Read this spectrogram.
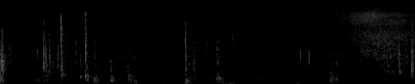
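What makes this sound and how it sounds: Newsprint newspaper pages are turned and crinkled by hand, then smoothed flat with the palms. Quiet, bright rustles and crackles come in short bursts, ending in a steady, hissy sweep of paper.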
